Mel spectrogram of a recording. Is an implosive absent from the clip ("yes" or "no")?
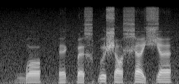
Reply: no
